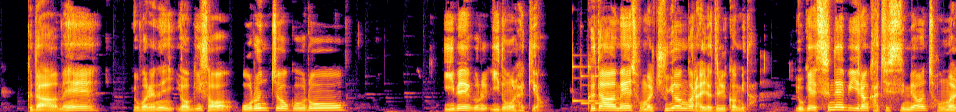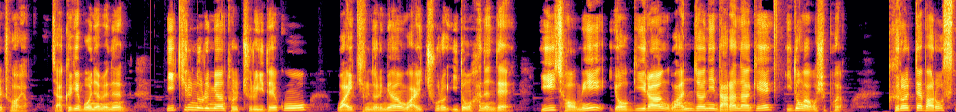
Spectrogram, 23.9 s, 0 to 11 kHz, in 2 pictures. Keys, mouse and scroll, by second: 0.8 click, 1.2 shift+middle click, 1.8 click, 4.2 e, 12.4 f, 13.8 click, 13.9 e.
